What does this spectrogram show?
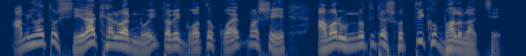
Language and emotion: Bengali, happy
